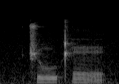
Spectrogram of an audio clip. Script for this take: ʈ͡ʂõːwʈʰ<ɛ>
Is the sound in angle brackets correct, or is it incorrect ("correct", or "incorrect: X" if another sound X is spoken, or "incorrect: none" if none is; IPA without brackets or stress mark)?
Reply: correct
